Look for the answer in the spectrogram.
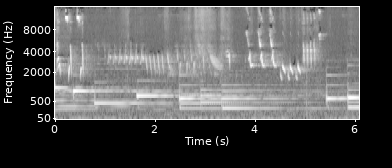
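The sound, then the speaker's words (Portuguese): Several caged birds chirp and trill in quick bursts throughout, fairly clear, over a backdrop of sustained melodic tones, with no one talking. “Veja todos os passos engaelados, estão sempre cantando.”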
